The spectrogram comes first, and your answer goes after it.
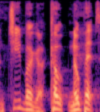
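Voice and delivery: put-on short-order cook call-out, voice lifted. Retelling the skit's cooks behind the counter: imitating a yell. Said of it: "And they would yell".

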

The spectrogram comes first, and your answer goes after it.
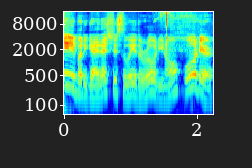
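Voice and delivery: put-on Canadian accent with rising lilt and upspeak. The speaker shows a key phrase for getting into an accent: Canadian accent. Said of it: "With my Canadian accent".

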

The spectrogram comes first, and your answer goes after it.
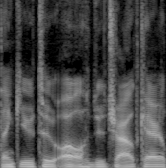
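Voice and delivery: very soft, very hushed half-whisper. Retelling how a dad spoke into his phone: imitating a half-whisper. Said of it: "his tone of voice changes when he's, like, kinda whispering into the phone".

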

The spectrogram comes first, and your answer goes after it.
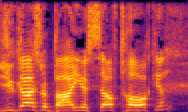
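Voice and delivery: put-on loud, high woman's voice, Spanish-inflected Texas accent.

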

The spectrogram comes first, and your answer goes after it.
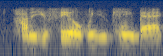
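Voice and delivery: ordinary talk, nothing marked

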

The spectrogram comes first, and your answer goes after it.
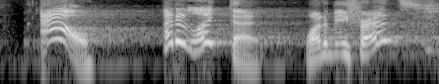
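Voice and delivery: very high, tiny little pug dog voice. Voicing the pug after a cat bats it: voicing the pug.

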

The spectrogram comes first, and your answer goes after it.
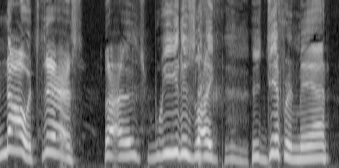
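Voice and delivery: put-on slow, spaced-out stoner voice. Imitating a friend reacting to the talk: Kurt impression. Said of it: "That's spot on Kurt impression".

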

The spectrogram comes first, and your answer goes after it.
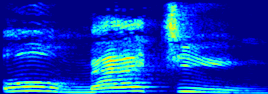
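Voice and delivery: loud, high put-on Japanese accent, broken English. Retelling how a man who bought them clothes talked, in a broken-English Japanese accent. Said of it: "broken English, Japanese accent".

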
